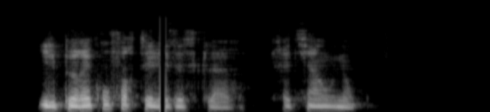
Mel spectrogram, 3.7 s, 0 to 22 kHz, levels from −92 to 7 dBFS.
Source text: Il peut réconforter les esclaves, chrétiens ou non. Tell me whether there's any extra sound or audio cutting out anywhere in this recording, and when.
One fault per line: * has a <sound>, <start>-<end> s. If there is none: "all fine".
* has a dropout, 1.2-1.2 s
